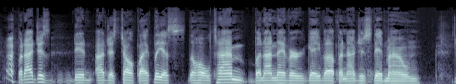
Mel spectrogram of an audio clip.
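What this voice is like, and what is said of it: Subtle put-on Southern accent. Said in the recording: “I did my whole act in the Southern accent, just subtly... sort of Foghorn Leghorn type accent”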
